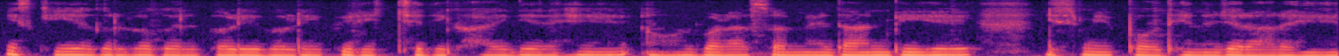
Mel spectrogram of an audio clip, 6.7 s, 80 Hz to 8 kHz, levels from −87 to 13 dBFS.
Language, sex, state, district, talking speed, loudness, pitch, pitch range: Urdu, female, Bihar, Saharsa, 205 wpm, -16 LUFS, 155 Hz, 150-155 Hz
